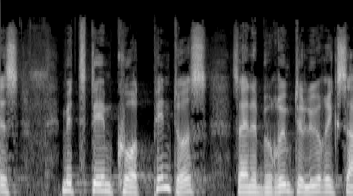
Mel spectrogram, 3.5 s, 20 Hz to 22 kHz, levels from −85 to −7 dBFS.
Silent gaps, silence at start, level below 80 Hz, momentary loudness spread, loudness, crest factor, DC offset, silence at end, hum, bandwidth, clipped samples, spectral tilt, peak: none; 0 s; -54 dBFS; 6 LU; -21 LUFS; 16 dB; under 0.1%; 0 s; none; 15.5 kHz; under 0.1%; -4.5 dB/octave; -6 dBFS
